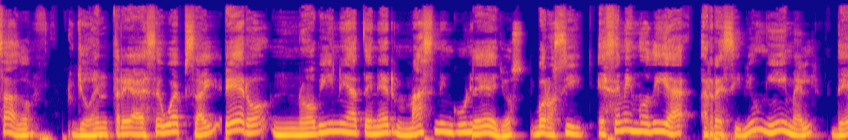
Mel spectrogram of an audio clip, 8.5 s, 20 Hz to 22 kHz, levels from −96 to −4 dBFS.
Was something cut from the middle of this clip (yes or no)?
yes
